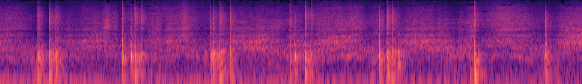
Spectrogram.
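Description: Fingernails scratch and rub the top of the lid on a medium yellow plastic hair mask jar, a tub with a lid resting on a wooden table. Short, sharp tapping clicks come in small bursts over a soft, steady rubbing hiss, with each click dying away almost at once.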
